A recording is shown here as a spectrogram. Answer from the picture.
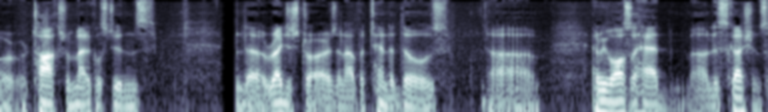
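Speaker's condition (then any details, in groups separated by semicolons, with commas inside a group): No condition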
